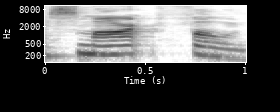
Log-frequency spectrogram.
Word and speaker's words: smartphone: Đấy, smartphone, cho âm đầu tiên, hiểu chưa?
